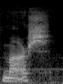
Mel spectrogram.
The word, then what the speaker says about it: marche: Mush comes from a French word, which I assume is pronounced marche.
